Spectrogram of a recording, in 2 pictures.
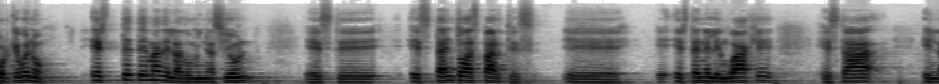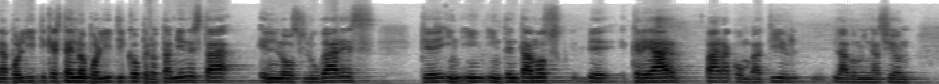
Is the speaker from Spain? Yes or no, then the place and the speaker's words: no; Mexico; Yo vengo de México, pasé por aquí por una casualidad enorme. Nada más estoy 3 días aquí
